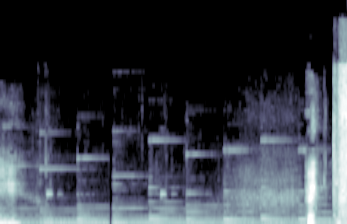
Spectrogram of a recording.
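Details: A single brief, sharp sneeze near the end of a live stream, over steady background music.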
